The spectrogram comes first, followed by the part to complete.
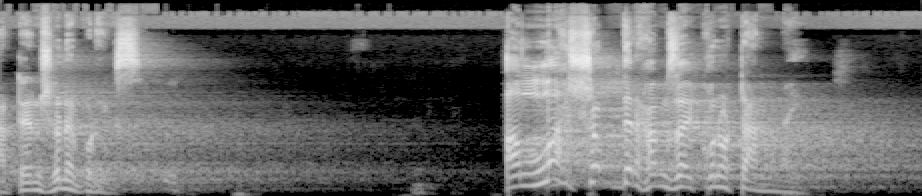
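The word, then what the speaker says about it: الله: কয় হ কতজনে কয় না টেনশনে পড়ে গেছে আল্লাহ শব্দের হামজায় কোন টান নাই ভালো করে বুঝেন হামজা লাম জবর আল হরকতের উচ্চারণ তাড়াতাড়ি করতে হয় সে আল্লাহু আকবার বলে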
